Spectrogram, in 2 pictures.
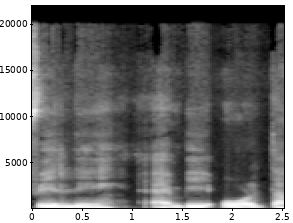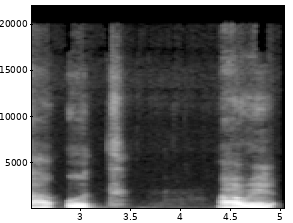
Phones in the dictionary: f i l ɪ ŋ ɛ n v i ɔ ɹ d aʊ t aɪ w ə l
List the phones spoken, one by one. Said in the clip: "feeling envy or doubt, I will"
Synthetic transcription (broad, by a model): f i l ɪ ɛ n b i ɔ l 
